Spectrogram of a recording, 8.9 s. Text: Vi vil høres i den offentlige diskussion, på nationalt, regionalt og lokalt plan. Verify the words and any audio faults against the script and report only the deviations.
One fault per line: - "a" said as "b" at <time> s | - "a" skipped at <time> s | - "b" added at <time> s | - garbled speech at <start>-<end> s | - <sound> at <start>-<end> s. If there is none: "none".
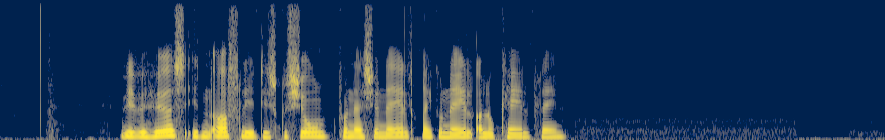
none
